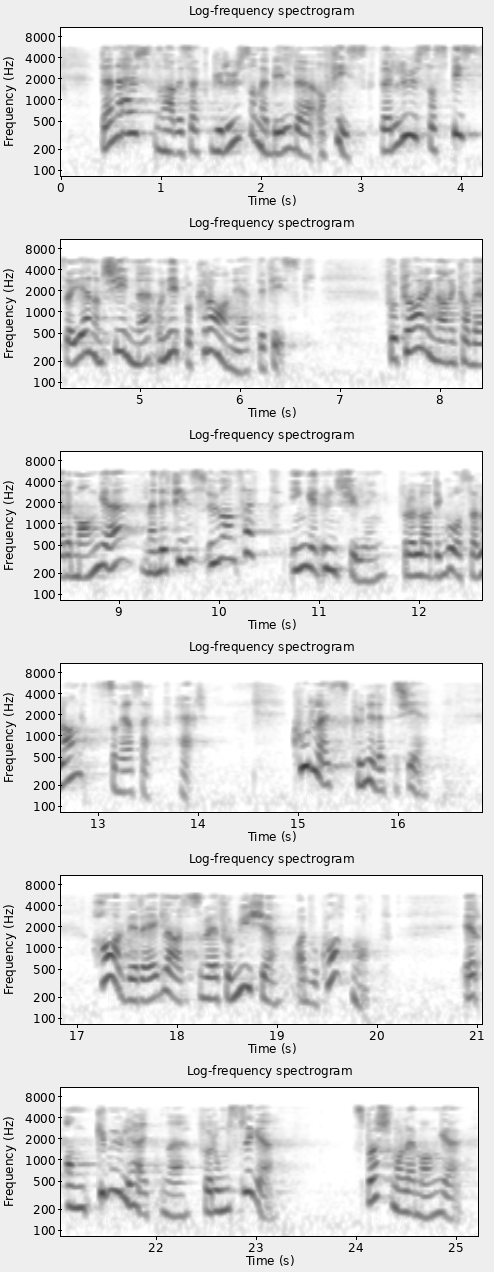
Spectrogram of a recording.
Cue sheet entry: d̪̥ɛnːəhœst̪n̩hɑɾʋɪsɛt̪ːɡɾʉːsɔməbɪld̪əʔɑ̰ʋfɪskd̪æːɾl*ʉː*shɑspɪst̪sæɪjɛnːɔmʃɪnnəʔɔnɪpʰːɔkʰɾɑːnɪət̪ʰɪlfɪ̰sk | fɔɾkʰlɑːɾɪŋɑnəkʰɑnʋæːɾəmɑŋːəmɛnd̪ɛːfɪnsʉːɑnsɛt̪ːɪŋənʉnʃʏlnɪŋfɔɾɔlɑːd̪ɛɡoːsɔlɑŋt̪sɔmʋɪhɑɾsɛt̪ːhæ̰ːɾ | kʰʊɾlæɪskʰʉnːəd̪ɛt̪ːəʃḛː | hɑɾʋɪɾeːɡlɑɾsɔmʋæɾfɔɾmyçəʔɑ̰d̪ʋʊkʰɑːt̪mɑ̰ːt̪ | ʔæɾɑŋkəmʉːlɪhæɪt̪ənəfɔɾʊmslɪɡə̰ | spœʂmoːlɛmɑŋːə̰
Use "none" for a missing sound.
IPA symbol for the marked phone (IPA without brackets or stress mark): ʉː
